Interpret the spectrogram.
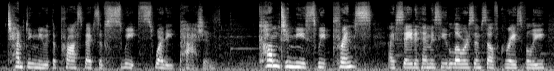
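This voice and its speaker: Woman reading a story aloud, comedic and theatrical, bright tense voice, faint music behind. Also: mid-range voice. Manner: theatrical, swings between squeals and hushed mock-seduction. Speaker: story reader.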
